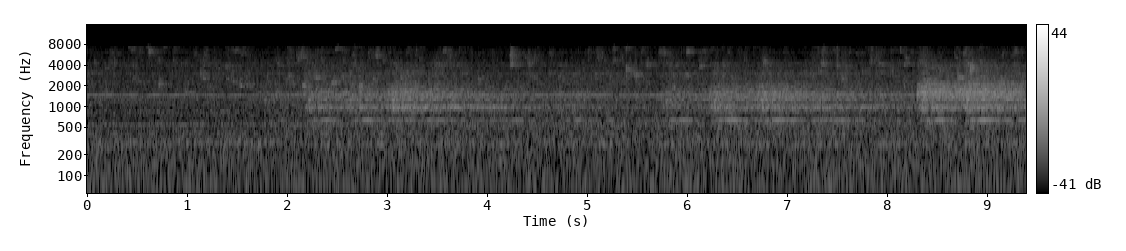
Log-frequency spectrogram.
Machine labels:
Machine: pump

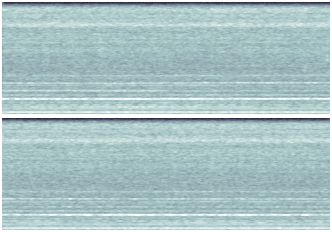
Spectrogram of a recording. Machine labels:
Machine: pump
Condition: normal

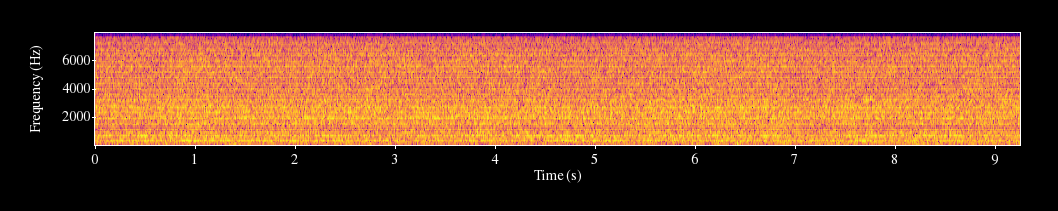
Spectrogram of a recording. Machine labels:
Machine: fan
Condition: normal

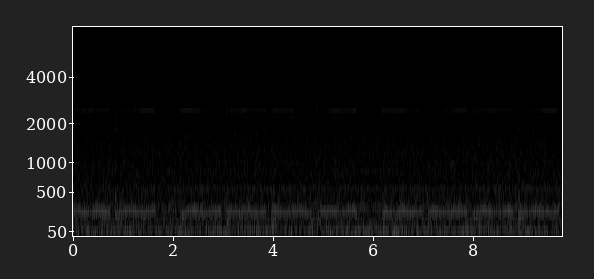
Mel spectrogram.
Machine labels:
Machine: slide rail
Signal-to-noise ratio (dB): 0 dB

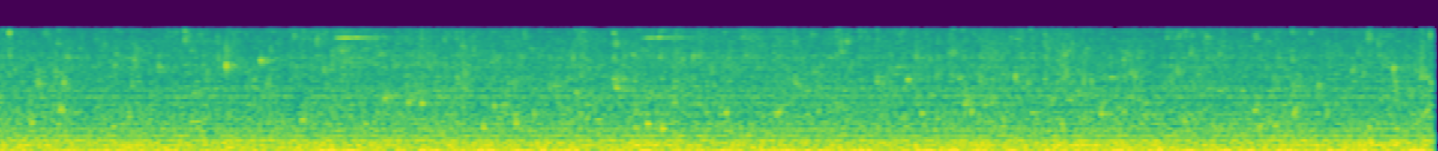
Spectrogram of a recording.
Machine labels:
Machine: pump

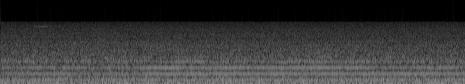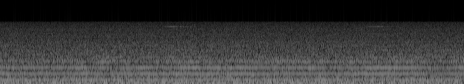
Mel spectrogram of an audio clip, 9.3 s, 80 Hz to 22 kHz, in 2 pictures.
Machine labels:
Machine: fan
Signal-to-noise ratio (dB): 0 dB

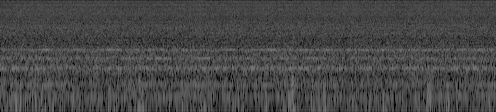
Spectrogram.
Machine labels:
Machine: fan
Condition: normal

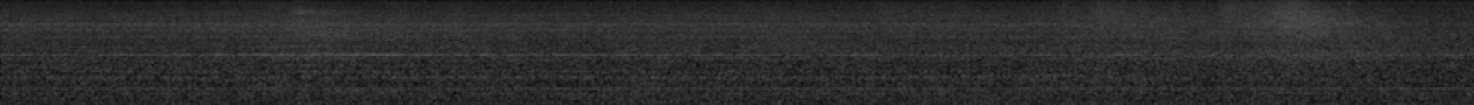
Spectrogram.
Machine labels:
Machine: fan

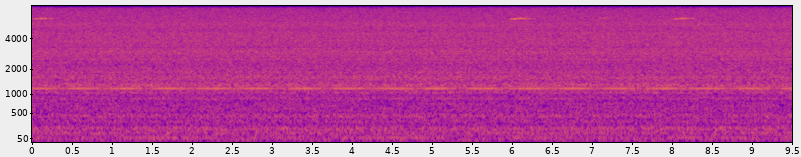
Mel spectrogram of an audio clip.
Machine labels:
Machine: fan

